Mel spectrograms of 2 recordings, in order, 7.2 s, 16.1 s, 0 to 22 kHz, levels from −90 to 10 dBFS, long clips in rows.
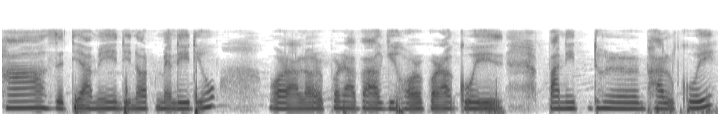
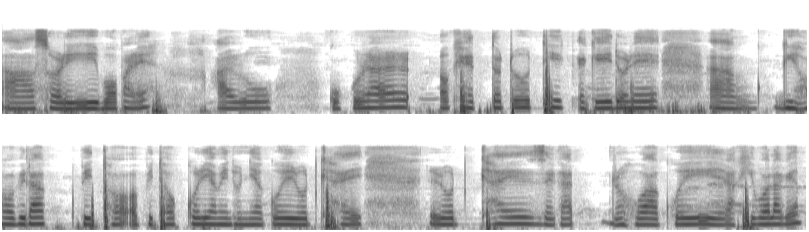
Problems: background sounds at intervals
